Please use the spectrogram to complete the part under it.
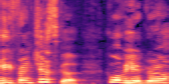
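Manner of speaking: creepy, sleazy, pervy flirting voice. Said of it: "he starts doing this impression of [name]".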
